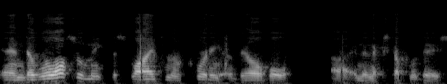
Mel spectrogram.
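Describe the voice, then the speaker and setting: A man hosting and presenting a business webinar, speaking in a measured way with frequent filler words. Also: lowish voice, lively intonation, darkish tone, poor audio. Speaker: webinar host.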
